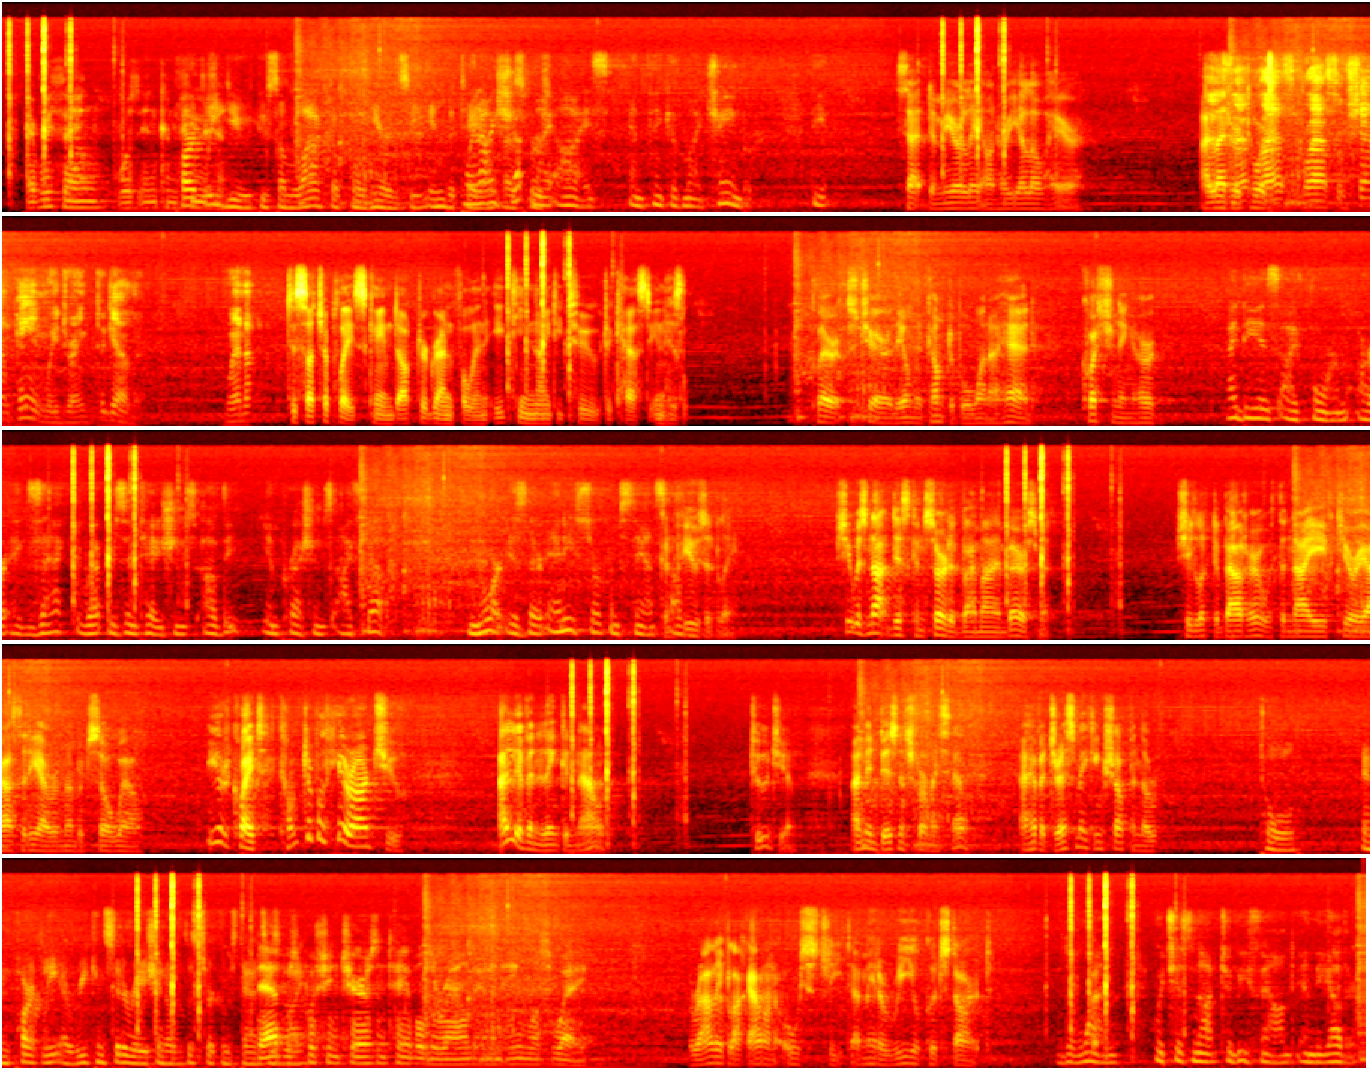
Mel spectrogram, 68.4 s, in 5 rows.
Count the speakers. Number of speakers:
six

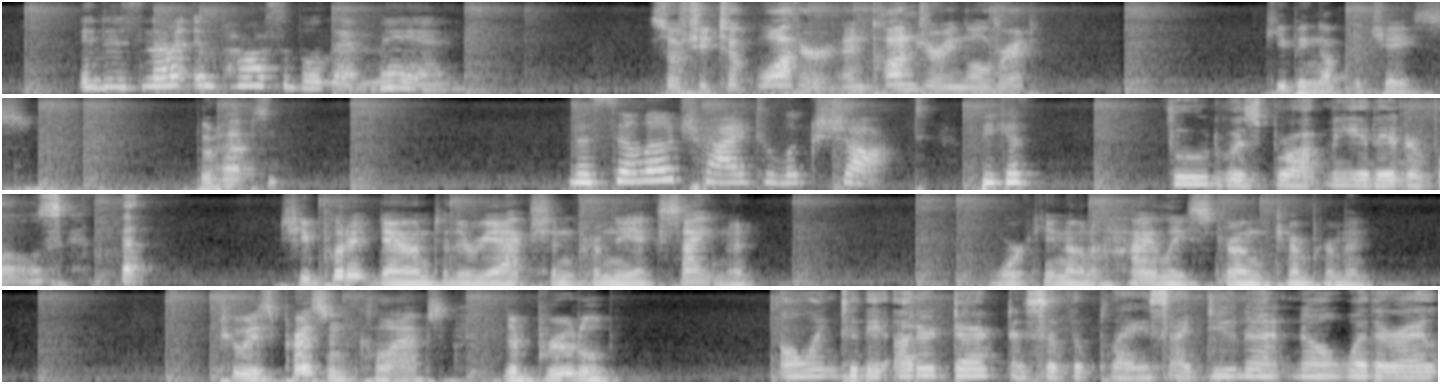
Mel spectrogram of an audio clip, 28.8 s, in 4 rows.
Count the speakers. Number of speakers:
six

